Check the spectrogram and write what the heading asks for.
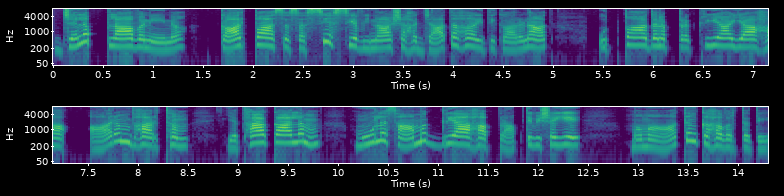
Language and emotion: Sanskrit, fearful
